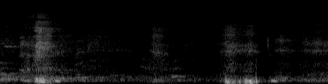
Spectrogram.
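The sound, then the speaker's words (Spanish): A voice mimics snoring with two rough, rattling snorts about two seconds apart, fairly loud, separated by quieter breathy sounds. “A algunos se le nota que no está muerto por cómo ronca, ¿verdad?”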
